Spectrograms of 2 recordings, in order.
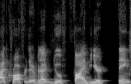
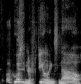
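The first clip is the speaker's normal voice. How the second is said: the calmest, most even voice. Recalling a dispute, quoting Artman's reply after Nika raised her voice, imitating Artman's calm retort. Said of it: "Like in the most calmest voice".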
